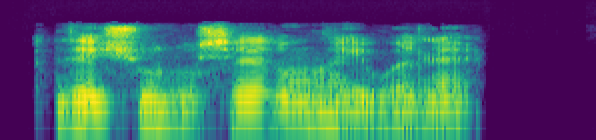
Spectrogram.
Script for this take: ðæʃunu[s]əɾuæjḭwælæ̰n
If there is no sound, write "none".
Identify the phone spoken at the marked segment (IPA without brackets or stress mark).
s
